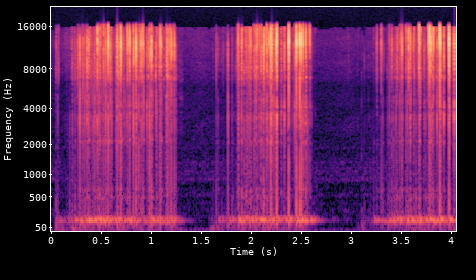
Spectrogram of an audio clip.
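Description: Long nails scratch the hollow metal mesh grille of a black desktop microphone in three separate bursts. Each pass gives a heavy, close low rumble under a bright, gritty scratching texture, with short quiet gaps between them.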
